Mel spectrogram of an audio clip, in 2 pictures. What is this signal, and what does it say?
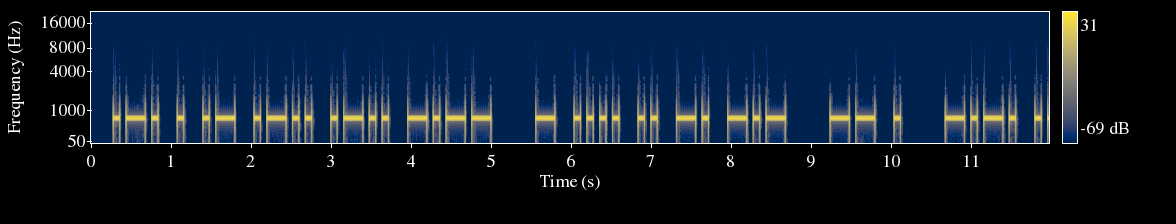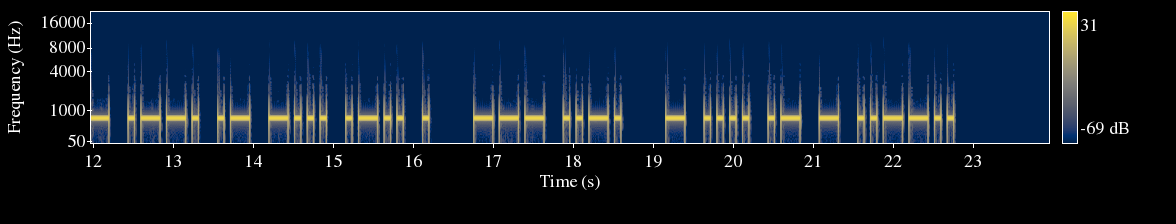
Morse code, heard as a keyed tone, about 15 wpm, 700 Hz. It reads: REALLY THINK ME CAPABLE OF THAT?
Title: Sentences from Top 1200 Words 15wpm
